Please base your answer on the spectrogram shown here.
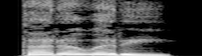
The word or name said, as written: ಥರಾವರಿ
